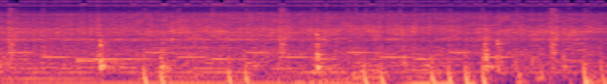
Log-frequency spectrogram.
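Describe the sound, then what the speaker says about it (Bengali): Potato and onion frying in a pan with turmeric and poppy-seed paste, stirred with a utensil: steady close sizzle under repeated scraping strokes and a few clinks, with no voices. "এরপর একটু নাড়াচাড়া করব।"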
